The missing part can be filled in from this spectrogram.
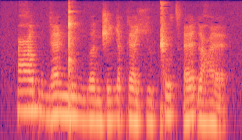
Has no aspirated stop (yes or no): yes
